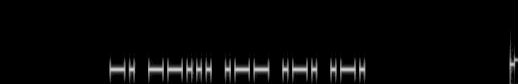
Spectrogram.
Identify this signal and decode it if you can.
Morse code, heard as a keyed tone, about 25 wpm, 700 Hz. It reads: N7WRR
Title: USA Call Signs - 5 Characters - 2x Character Spacing - 25wpm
